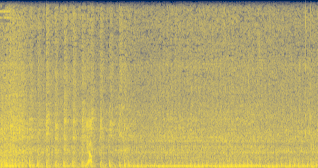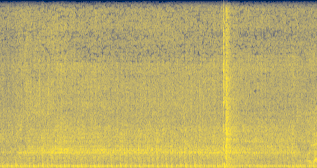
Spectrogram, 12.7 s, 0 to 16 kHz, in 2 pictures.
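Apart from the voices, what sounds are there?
Polaris Sportsman 500 ATV engine idling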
